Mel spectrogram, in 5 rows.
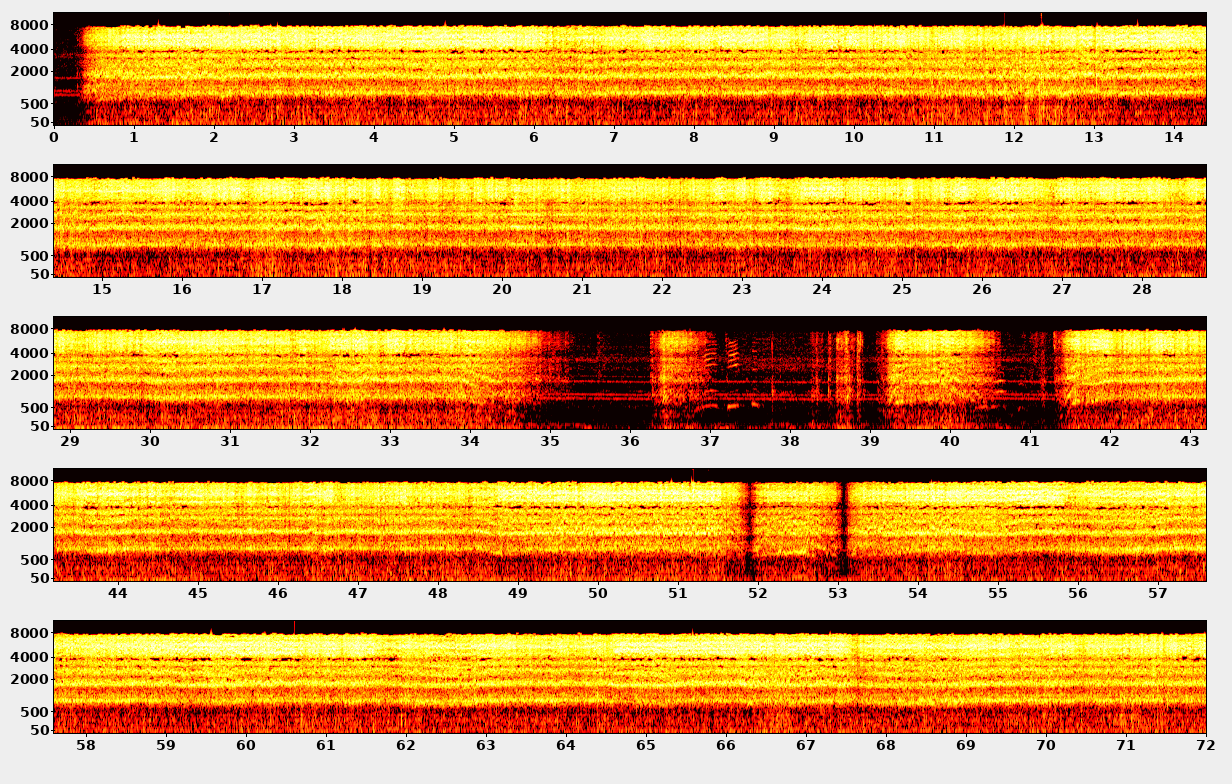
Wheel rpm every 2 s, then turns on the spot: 70, 230, 230, 220, 230, 230, 230, 230, 230, 240, 240, 230, 240, 230, 240, 230, 230, 60, 10, 50, 50, 220, 230, 230, 210, 190, 130, 200, 220, 230, 230, 220, 220, 220, 220, 230.
none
